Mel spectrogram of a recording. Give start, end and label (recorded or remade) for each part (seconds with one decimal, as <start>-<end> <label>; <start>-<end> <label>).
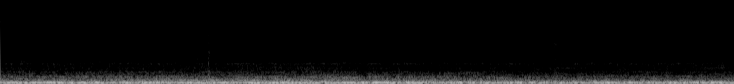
0.0-1.9 recorded; 1.9-3.8 remade; 3.8-5.0 recorded; 5.0-7.3 remade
